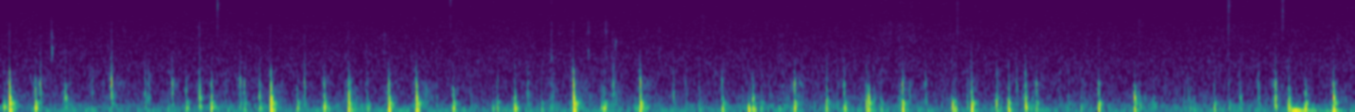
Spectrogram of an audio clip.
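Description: Fingers tap and scratch on a microphone's ear-shaped covers, close and soft.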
